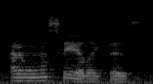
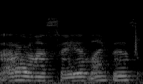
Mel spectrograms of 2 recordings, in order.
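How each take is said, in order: First: Said in the usual way. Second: Laughing. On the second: Real, not acted.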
